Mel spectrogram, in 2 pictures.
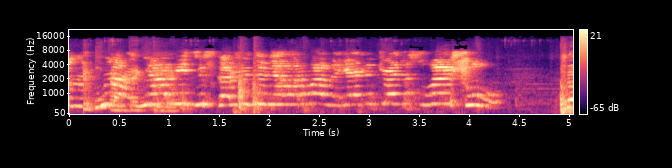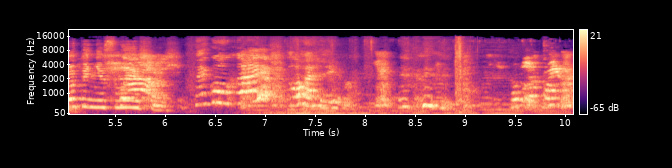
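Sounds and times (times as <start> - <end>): children singing and talking: 6.4 - 10.0.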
